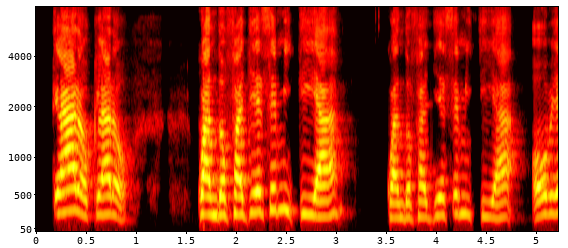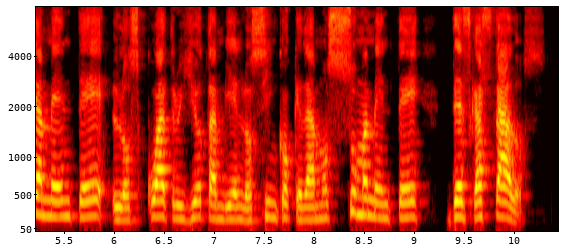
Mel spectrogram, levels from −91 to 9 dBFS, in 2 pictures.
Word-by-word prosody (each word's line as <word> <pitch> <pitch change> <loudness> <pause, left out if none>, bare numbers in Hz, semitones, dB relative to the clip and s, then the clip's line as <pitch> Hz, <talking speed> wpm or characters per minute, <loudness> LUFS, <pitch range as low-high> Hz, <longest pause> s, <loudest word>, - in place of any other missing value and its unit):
Claro, 260 -3 +7
claro. 235 +1 +3 0.6
Cuando 235 -1 +6
fallece 260 +5 +3
mi 295 -2 -4
tía 230 -5 +2 0.4
cuando 195 0 +1
fallece 210 +4 -3
mi 245 -1 -7
tía, 205 -2 -4
obviamente 215 -6 -1
los 165 -1 -7
4, 210 -3 -2
y - - -12
yo 200 +4 -9
también, 175 -2 -5
los 155 0 -7
5 195 +1 -9
quedamos 170 +3 -5
sumamente 200 -4 -6 0.2
desgastados. 205 0 -2
205 Hz, 120 wpm, -20 LUFS, 195-235 Hz, 0.6 s, Claro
